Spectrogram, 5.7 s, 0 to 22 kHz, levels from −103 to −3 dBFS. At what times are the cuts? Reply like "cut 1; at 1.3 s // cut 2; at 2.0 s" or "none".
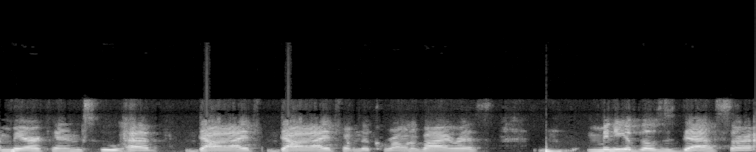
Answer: cut 1; at 1.9 s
